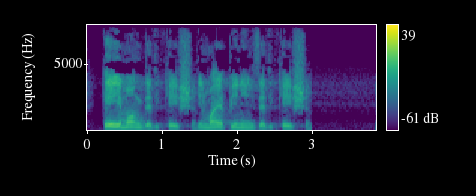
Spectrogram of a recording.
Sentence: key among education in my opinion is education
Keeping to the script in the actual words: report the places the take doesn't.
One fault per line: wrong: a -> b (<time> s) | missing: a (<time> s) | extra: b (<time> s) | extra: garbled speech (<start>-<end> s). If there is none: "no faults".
no faults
